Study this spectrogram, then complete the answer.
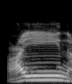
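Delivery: Arabic ain demo; throaty ain. Shown as a demonstration. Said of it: "এই যে এখান থেকে আসবে".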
